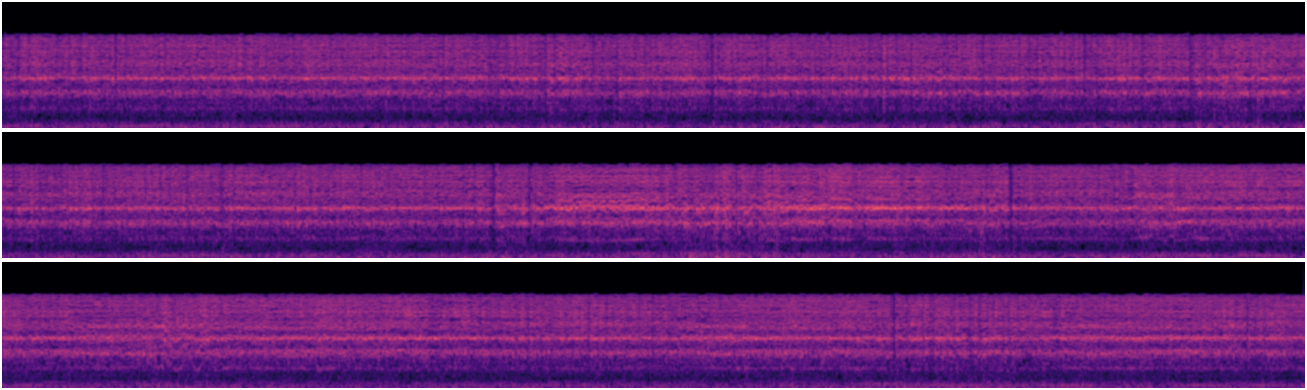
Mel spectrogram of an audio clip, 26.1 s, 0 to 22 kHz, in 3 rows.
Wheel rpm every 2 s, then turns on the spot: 160, 160, 160, 160, 170, 160, 160, 160, 160, 160, 160, 160, 160.
none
